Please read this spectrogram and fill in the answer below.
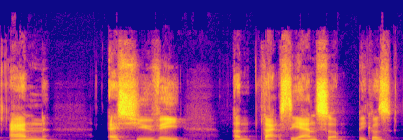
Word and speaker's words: SUV: So we say an SUV. You say a sport utility vehicle, but an SUV, because S is like, it begins with a vowel sound.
